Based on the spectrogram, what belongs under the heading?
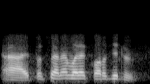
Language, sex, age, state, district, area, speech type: Malayalam, male, 60+, Kerala, Thiruvananthapuram, rural, conversation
